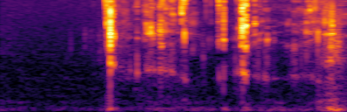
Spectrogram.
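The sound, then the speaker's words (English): Gum being chewed with moist, smacking clicks in an irregular rhythm, starting after a brief silence and ending on a louder, sharper snap. No one speaks. “I didn't know you had gum earlier.”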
